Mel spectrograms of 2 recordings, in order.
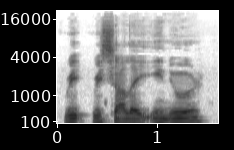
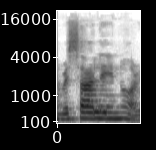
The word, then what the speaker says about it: Risale-i Nur: then you mention, I don't know how to pronounce it, Risale-i Nur. Yes, very good. Yeah, Risale-i Nur.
